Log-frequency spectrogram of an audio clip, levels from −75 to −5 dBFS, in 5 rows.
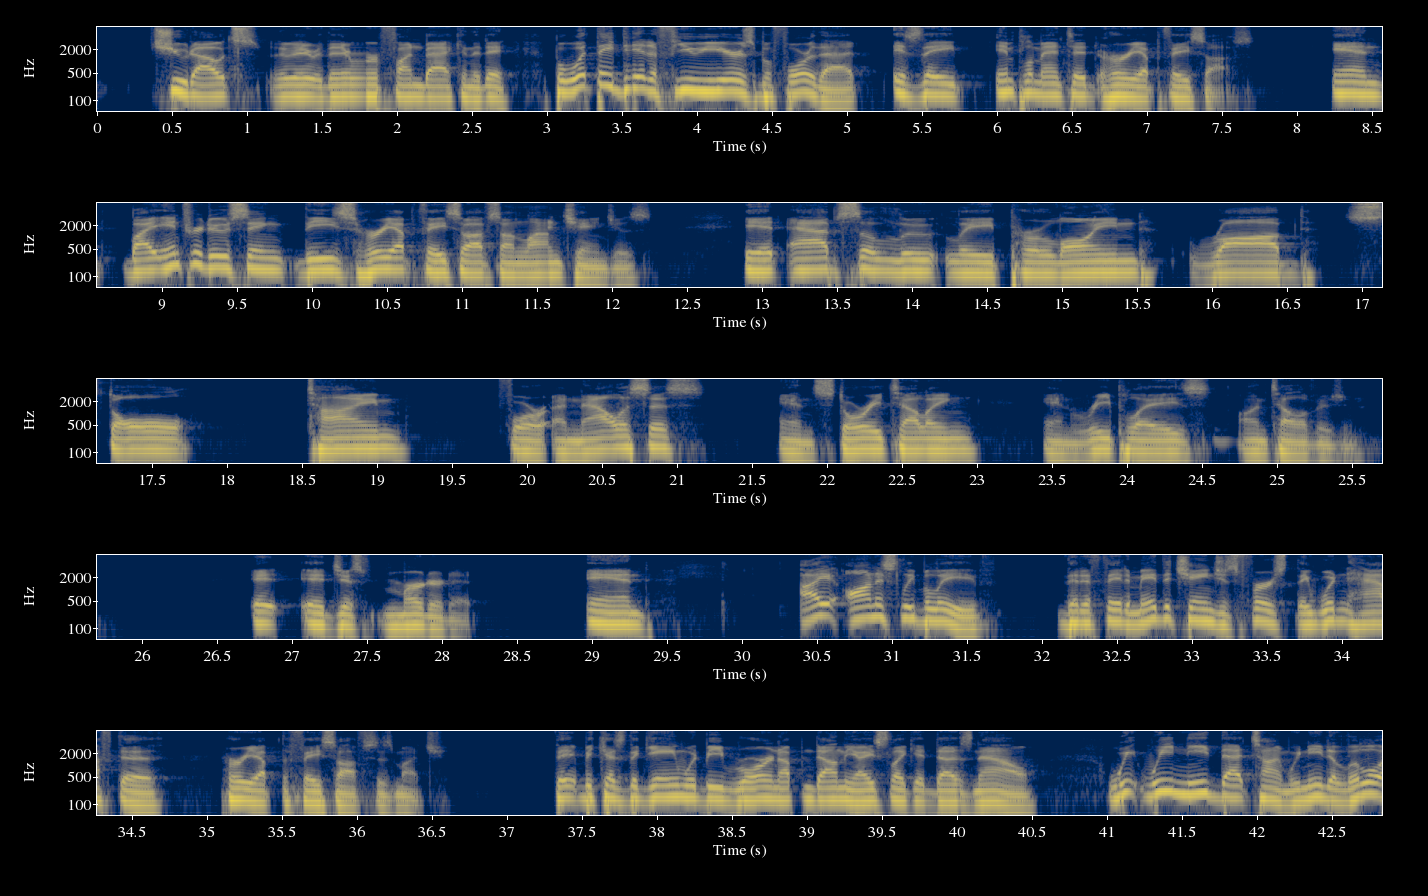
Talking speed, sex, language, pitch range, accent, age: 135 wpm, male, English, 110-145 Hz, American, 40-59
